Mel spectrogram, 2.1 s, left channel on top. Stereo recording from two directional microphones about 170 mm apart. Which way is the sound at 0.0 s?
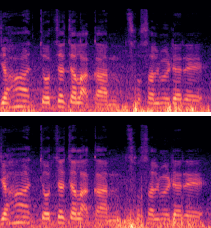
15° left (ahead or behind).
